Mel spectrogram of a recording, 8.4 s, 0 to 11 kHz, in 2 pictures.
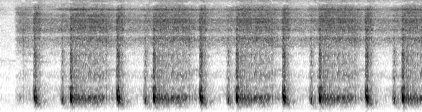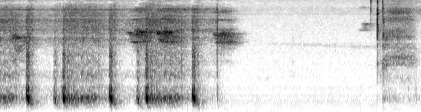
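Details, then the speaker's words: Mitral stenosis mid-diastolic murmur heard by stethoscope at the apex (fifth intercostal space, midclavicular line): regular heartbeat near 72 a minute with a low rumbling murmur between beats. "أما عندنا الميترال ستينوسز وهو اللي يصنف ضمن الميد دايستوليك مرمر، يصنف ضمن الميد دايستوليك مرمر."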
